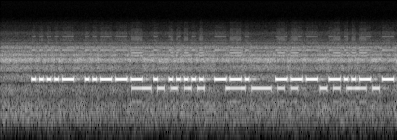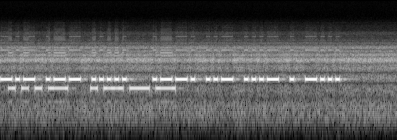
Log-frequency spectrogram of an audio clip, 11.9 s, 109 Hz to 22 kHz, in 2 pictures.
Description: Morse code, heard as two keyed tones, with room echo. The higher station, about 21 wpm, 1090 Hz: 42E5G OXQW5 PUVEB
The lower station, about 12 wpm, 780 Hz: 6ZFVJ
